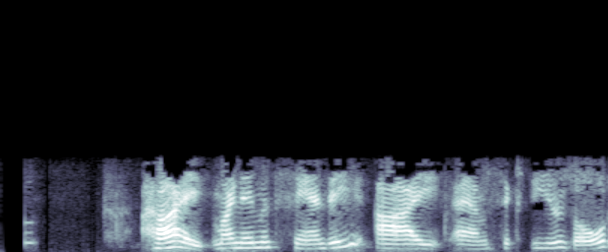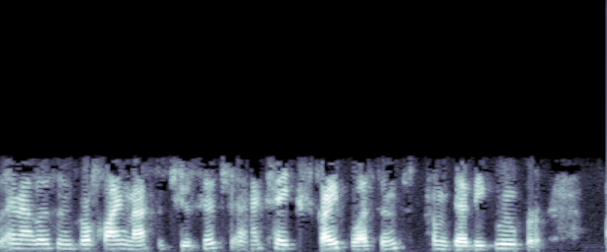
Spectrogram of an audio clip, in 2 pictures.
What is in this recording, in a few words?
testimonial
